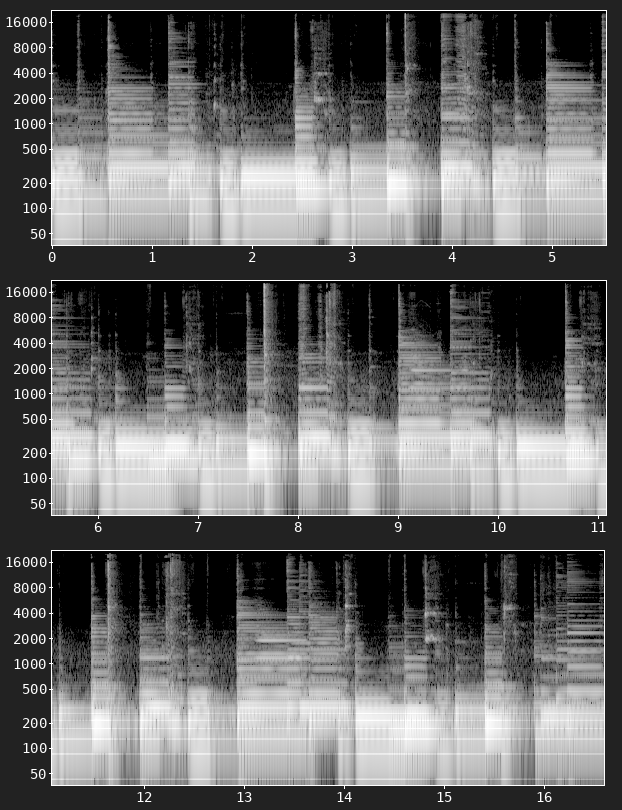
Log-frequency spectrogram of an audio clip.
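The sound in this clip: An acoustic guitar plays a fingerpicked blues riff built on chords, starting from a D chord shape, with plucked bass notes and ringing strings. A loud, repeating phrase cycles about four times with no talking over it.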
